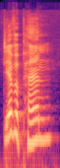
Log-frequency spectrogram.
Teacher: that higher pitch at the end and that intonation is going to be rising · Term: rising intonation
